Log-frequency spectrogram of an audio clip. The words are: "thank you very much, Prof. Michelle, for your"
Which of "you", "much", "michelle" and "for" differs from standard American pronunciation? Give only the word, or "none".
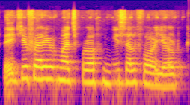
michelle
